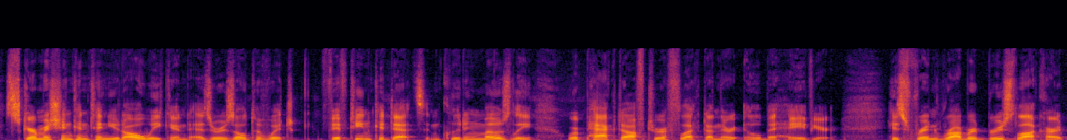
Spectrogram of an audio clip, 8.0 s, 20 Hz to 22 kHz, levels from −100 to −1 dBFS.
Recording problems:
none

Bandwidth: 14.5 kHz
